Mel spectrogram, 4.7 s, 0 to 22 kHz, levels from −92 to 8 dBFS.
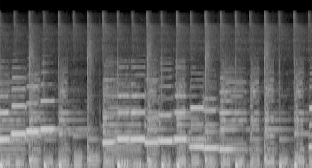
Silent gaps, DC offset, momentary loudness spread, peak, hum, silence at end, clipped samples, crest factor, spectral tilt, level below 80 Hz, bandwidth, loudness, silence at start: none; under 0.1%; 8 LU; -4 dBFS; none; 0 s; under 0.1%; 14 dB; -5.5 dB/octave; -32 dBFS; 16.5 kHz; -18 LUFS; 0 s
